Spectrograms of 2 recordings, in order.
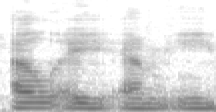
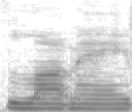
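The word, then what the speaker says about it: lamé: And anything like that, lame fabric, it's L-A-M-E. People think it's pronounced lame, but it's lame.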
